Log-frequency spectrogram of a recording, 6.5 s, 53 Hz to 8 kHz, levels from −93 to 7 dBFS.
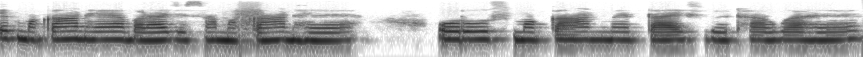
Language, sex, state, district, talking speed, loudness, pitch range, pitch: Hindi, female, Uttar Pradesh, Jalaun, 140 wpm, -15 LUFS, 230-245 Hz, 240 Hz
